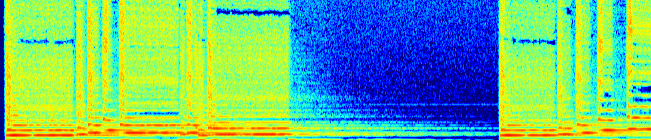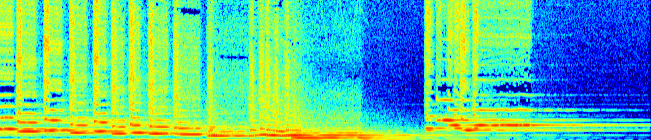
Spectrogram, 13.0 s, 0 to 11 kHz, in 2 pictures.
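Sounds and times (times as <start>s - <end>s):
Shakuhachi on a Roland MT-32: 0.1s - 3.1s, 5.0s - 10.1s, 10.8s - 13.0s.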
